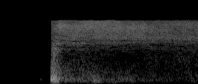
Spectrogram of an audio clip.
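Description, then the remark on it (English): A voice imitates the steam hiss of red-hot iron plunged into water: after a brief quiet, a loud, steady hiss starts abruptly and holds unbroken to the end. “Steam would immediately come out of that water.”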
